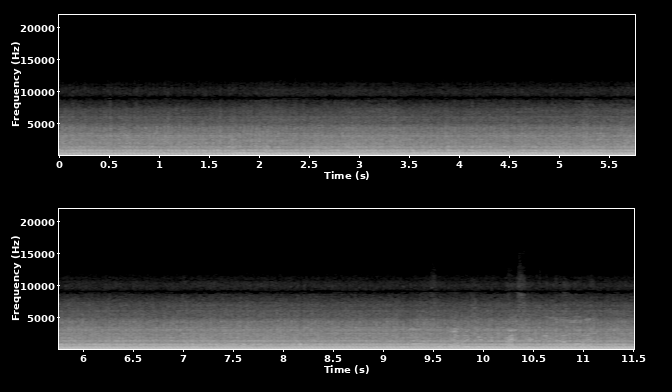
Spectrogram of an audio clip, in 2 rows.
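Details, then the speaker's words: 4500 W generator on a 30 A RV service running 15,000 and 13,500 BTU RV air conditioners with soft starts; steady drone shifts slightly as the compressor comes on, then holds smoothly with no jolt, power to spare. "okay so the question was will a 15 000 and a 13 5 run with this all star rv on both of them on a 30 amp service the answer is yes with power to spare"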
